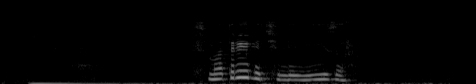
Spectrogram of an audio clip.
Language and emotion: Russian, sad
